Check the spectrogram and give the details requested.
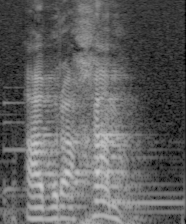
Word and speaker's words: Abraham: cambia el nombre y le pone avraham así se debe de pronunciar pero no lo pronunciamos bien todos les decimos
